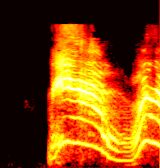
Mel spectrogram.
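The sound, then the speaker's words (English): After a short pause, a voice imitates a cat's meow: one drawn-out, fairly loud call whose pitch sags and then rises again at the end, with no other sounds. “I don't think wild cats meow, Mom.”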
